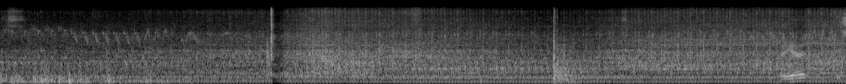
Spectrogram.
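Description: Suzuki SJ410 four-wheel drive engine idling in the open, a steady mid-pitched rumble with a faint rhythmic knock, running continuously for several seconds and broken by two sharp handling thumps.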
